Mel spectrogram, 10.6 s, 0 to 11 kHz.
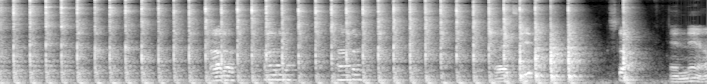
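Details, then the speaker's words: Simulated keyhole rotator cuff repair demo by a shoulder specialist: rapid sharp taps, about 85 a minute, with faint talk, as a mallet drives a suture anchor into bone; surgical mallet tapping. "and this will slide down through here into the hole and now it's going to use her mallet and hit tap that down all the way"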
